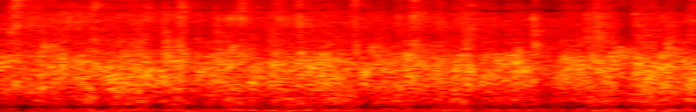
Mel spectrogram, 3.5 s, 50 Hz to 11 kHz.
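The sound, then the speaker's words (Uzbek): Applause fills a courtroom as a decision to release a defendant is announced. Many hands clap in a dense, loud, continuous patter that holds steady without pause. “Videodagi tasvirlarda Shuhrat Sadinovning sud zalidan ozod etilishi to'g'risidagi qaror qarsaklar bilan kutib olingani va sud binosi tashqarisida uni 100 ortiq odamlar qarsaklar bilan kutib olgani”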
